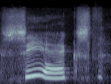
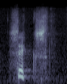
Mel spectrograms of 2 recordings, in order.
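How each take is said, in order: First: "sixth" stretched into two syllables, see-iks; "sixth" with an extra drawn-out vowel; two-syllable pronunciation. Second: "sixth" as one syllable, six, stop, th; "sixth" with a tiny halt before an unvoiced th; stop mid-word. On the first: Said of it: "Unless you're saying, like". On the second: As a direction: break "sixth" before the final th. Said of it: "You have to stop in the middle of the word". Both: Shown as a demonstration.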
